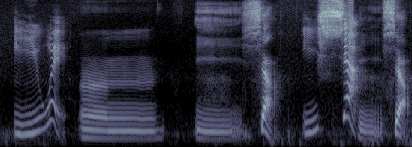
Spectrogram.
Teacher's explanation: When the second word is the fourth tone, then the first yi becomes the second tone.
